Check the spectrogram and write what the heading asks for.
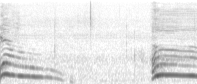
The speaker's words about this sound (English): Natalie doesn't want to know if there's coyotes around, but there's coyotes around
